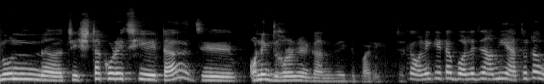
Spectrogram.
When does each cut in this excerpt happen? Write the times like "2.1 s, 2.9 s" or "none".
4.1 s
